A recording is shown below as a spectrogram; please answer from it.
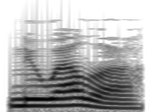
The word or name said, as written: nuela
